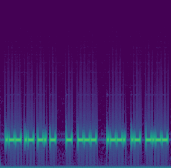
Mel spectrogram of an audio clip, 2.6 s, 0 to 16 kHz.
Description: Morse code, heard as a keyed tone, about 50 wpm, 630 Hz, with radio noise. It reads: WANT TO PAY
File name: archived / CRSnet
